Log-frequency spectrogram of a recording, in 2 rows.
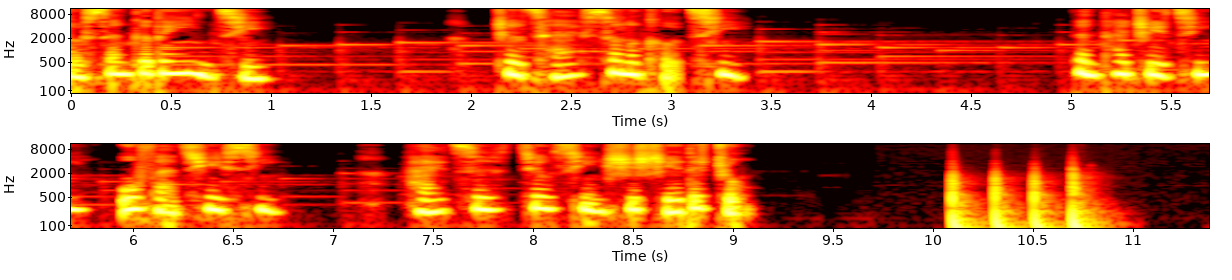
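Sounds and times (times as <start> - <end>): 
speech: 0.0 - 1.1, 2.1 - 3.5, 5.0 - 6.8, 7.4 - 9.2
firm knocking on a wooden door: 10.1 - 11.0.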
